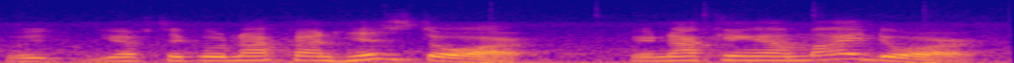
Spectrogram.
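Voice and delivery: put-on high, tetchy old lady; old woman. Old woman telling the party to knock elsewhere, high and tetchy. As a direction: set them straight, high and tetchy. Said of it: "And she says".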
